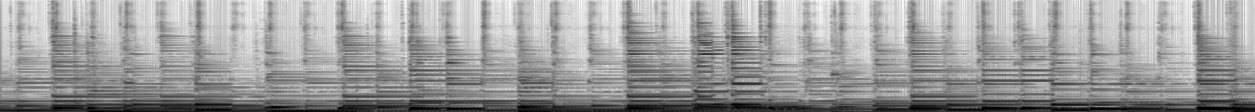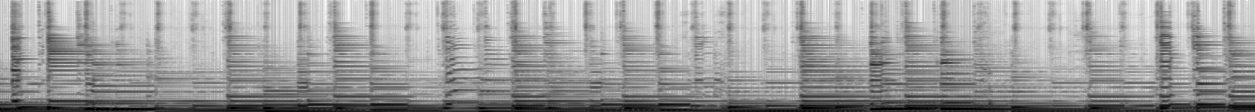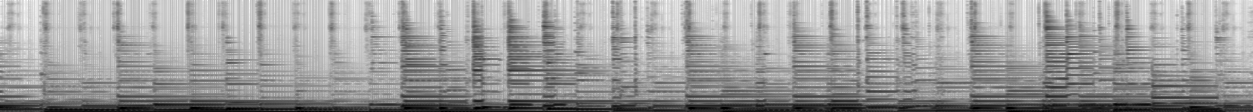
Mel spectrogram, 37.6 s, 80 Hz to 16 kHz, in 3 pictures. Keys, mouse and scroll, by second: 0.5-1.8 scroll down 2, 2.0 shift+middle drag, 2.2 click, 2.4 Tab, 3.0 ctrl+r, 3.9 3, 4.1 click, 4.6 click, 5.8 shift+d, 6.3 p, 6.6 Tab, 6.7 click, 7.2 Tab, 7.4 click, 7.7 e, 8.7 Tab, 9.1 Tab, 9.2 a, 9.3 s, 10.2 s, 10.6 g, 11.3 Tab, 11.5 scroll up 1, 11.7 Tab, 12.0-14.2 typing, 12.1 click, 12.3 alt+click, 13.4 Tab, 13.6 click, 13.9 Tab, 16.3 click, 16.7 middle click, 17.0-17.5 scroll up 5, 17.5 shift+click, 17.9 KP_0, 18.1 s, 19.0 Tab, 19.2-20.1 scroll down 3, 19.4 click, 20.1-20.6 scroll down 2, 20.3 click, 20.8-22.3 shift+middle drag, 22.7-23.4 shift+middle drag, 23.4 scroll down 1, 23.6-24.5 shift+middle drag, 24.5 shift+right click, 24.7 shift+a, 27.7 g, 28.5 Tab, 28.9-32.7 typing, 32.1 Tab, 35.0 g, 36.0 click, 37.3-37.6 drag.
